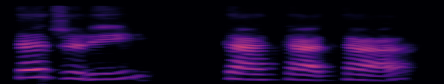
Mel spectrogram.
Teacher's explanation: ta has light sound, muraqqaqa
